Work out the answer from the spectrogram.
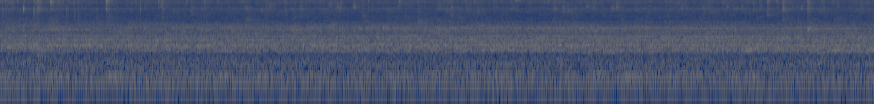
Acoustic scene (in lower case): restroom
